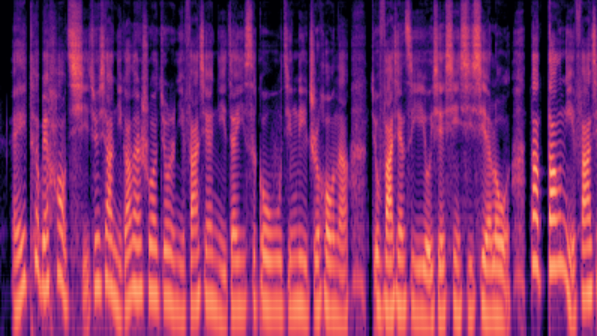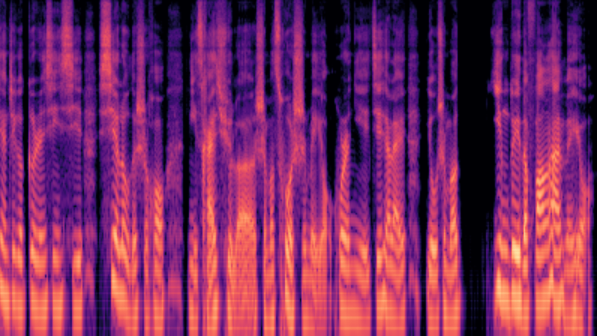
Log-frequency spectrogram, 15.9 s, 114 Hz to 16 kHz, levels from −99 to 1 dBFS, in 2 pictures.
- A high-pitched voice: No, medium, 175 Hz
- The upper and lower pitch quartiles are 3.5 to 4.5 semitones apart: Yes, average, 3.8 semitones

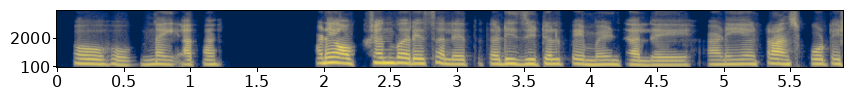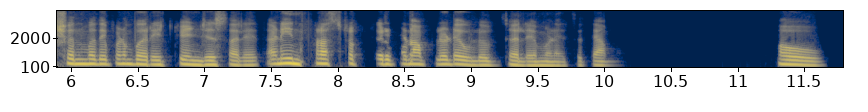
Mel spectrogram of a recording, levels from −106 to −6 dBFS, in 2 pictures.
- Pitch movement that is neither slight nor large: Yes, average, 3.2 semitones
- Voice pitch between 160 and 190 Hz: Yes, medium, 185 Hz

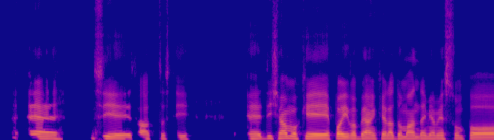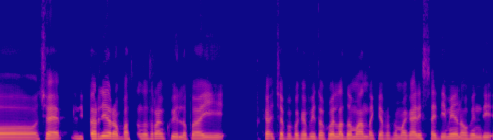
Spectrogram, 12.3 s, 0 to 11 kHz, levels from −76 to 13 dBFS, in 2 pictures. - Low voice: No, medium, 155 Hz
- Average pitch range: No, narrow, 1.9 semitones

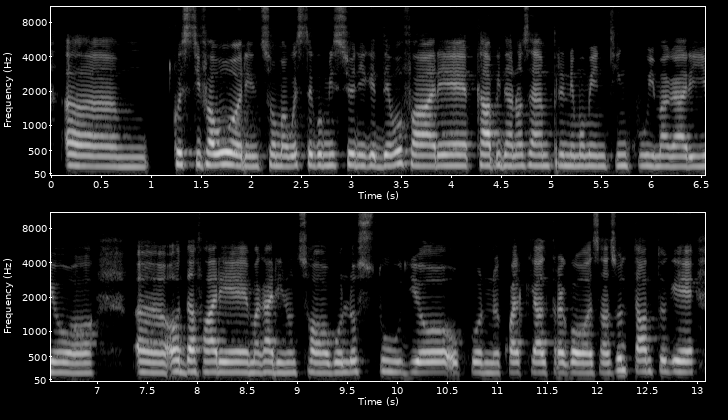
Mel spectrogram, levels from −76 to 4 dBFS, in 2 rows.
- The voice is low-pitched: No, high, 205 Hz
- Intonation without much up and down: Yes, narrow, 1.4 semitones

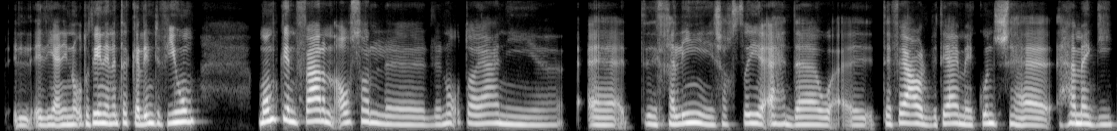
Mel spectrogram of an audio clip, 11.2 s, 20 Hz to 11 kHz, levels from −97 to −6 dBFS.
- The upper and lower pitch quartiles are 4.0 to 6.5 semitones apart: No, average, 3.3 semitones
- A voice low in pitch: No, high, 210 Hz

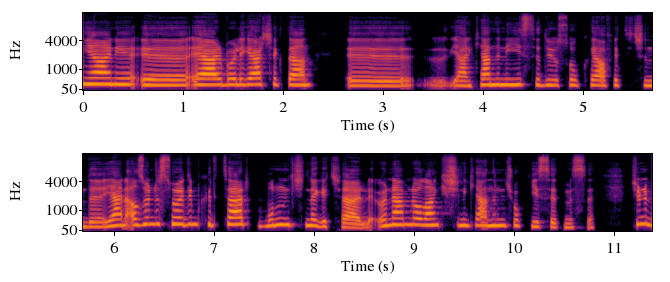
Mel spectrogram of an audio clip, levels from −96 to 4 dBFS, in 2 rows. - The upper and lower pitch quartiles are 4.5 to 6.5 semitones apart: No, average, 4.0 semitones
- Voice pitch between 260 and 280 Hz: Yes, very high, 265 Hz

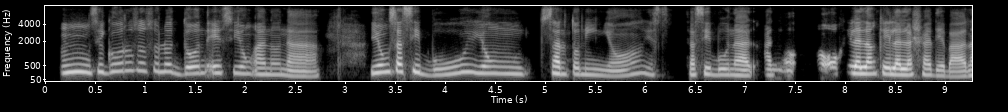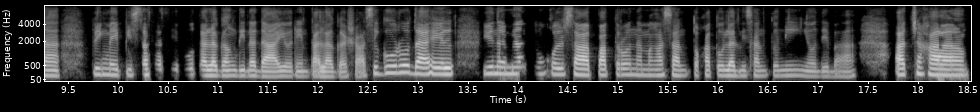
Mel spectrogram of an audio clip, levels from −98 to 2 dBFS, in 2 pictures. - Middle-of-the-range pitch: No, high, 195 Hz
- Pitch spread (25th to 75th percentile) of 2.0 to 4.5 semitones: No, average, 4.9 semitones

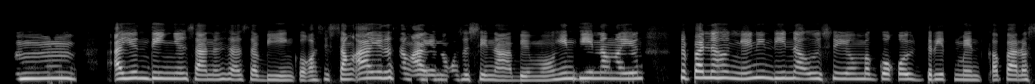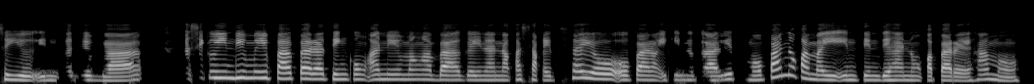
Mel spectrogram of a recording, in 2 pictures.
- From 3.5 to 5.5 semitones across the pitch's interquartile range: Yes, average, 4.7 semitones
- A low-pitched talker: No, high, 230 Hz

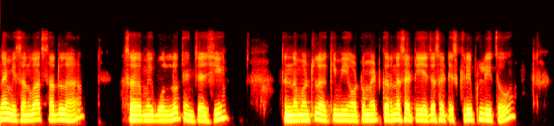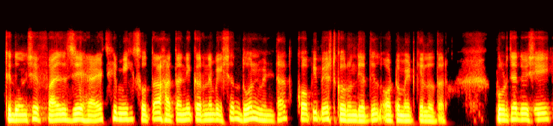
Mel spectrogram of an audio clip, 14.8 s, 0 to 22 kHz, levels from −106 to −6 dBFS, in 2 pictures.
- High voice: No, low, 135 Hz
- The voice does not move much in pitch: Yes, narrow, 2.0 semitones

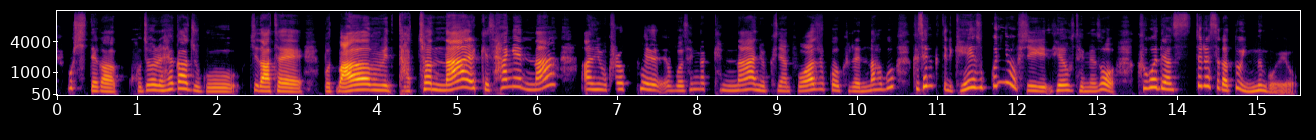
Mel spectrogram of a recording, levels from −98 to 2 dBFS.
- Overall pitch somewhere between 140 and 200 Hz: No, high, 230 Hz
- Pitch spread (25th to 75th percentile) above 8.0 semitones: No, wide, 5.6 semitones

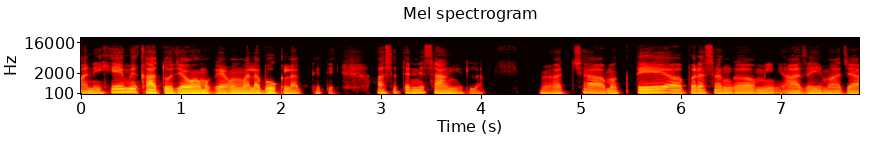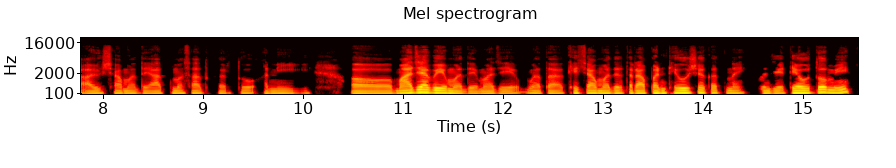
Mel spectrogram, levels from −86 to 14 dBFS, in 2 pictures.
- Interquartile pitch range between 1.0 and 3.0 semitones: Yes, narrow, 2.5 semitones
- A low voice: Yes, low, 120 Hz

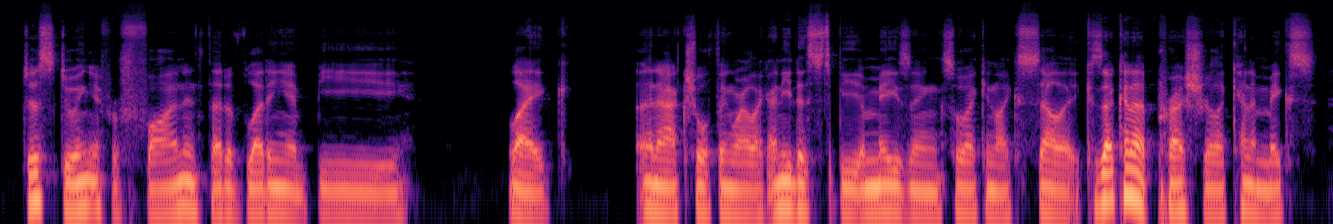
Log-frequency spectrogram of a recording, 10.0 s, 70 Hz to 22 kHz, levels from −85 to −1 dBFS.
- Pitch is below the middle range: Yes, very low, 90 Hz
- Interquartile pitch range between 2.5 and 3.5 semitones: Yes, average, 2.9 semitones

